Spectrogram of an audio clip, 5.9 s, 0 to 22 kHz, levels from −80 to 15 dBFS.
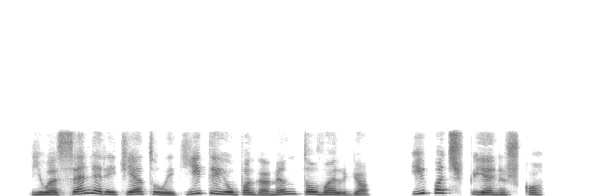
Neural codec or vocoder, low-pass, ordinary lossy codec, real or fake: codec, 16 kHz, 0.8 kbps, ZipCodec; 7.2 kHz; AAC, 64 kbps; fake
